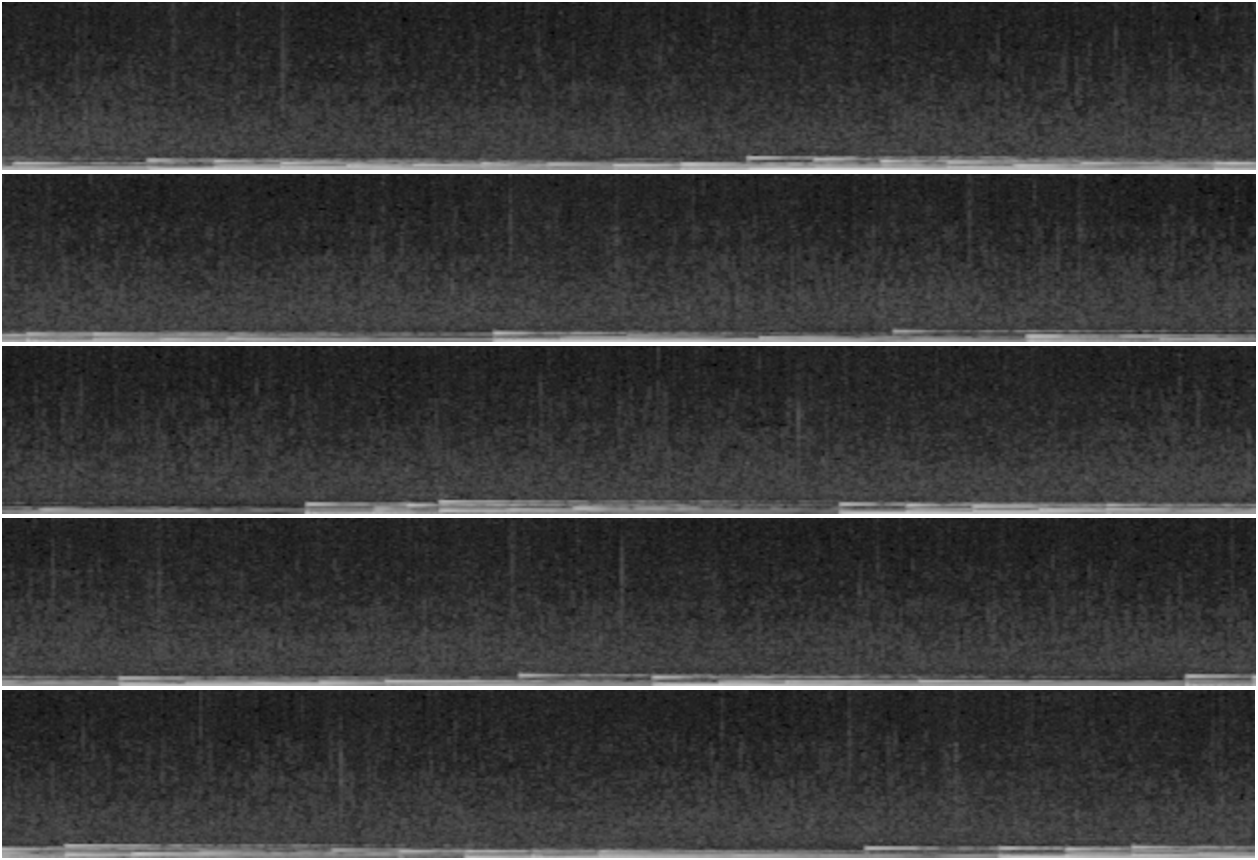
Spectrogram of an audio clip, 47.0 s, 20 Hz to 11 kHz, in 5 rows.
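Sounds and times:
rain hissing: 0:00.0 - 0:47.0
soft music of sustained chords: 0:00.0 - 0:47.0.

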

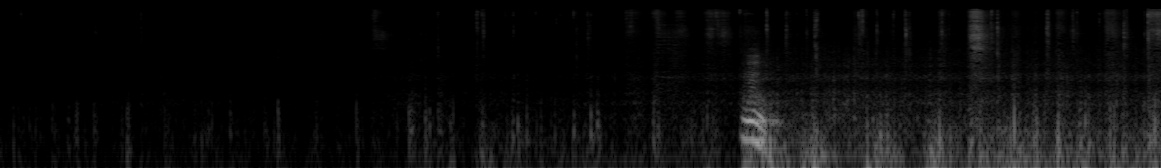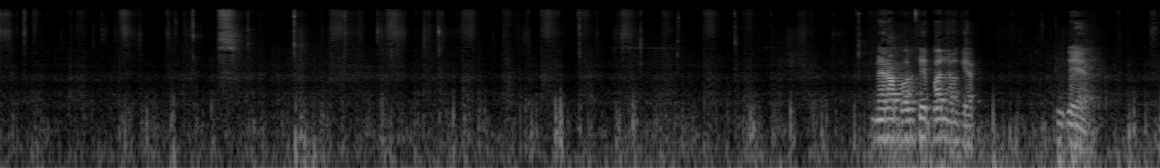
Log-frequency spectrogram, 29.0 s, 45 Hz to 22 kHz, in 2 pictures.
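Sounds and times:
chewing and mouth noises: 0:04.6 - 0:29.0.

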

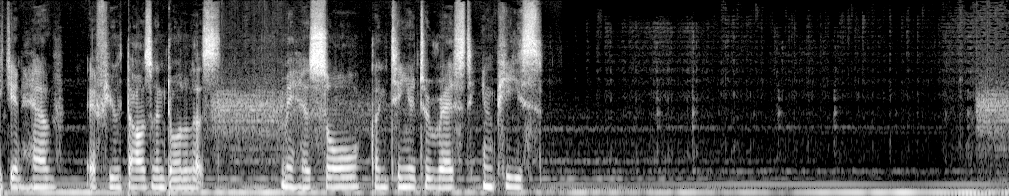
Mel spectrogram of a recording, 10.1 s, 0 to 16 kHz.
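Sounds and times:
dark ambient drone music: 0:00.0 - 0:10.0.

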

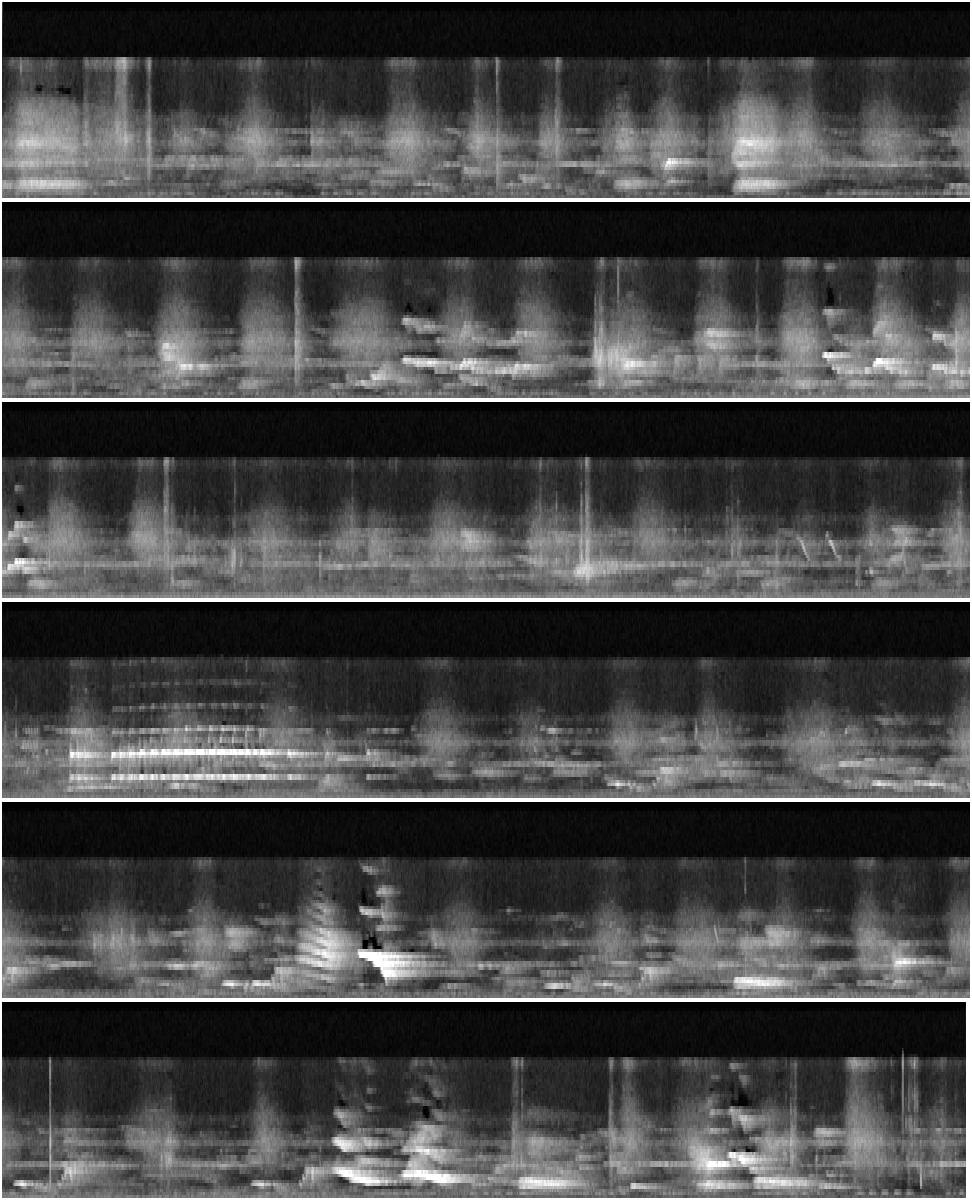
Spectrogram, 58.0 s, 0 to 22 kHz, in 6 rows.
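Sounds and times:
low outdoor background noise: 0:00.0 - 0:58.0.

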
